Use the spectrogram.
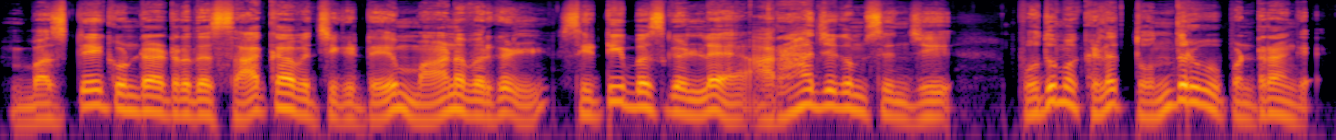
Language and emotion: Tamil, disgusted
